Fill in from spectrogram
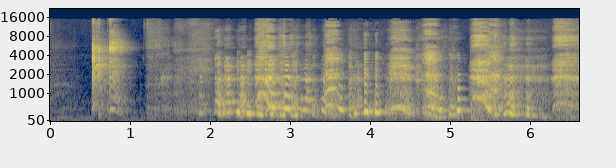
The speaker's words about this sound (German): Und wenn jemand etwas Unerlaubtes sagt, also ein Tabu bricht, dann kommt das sogenannte Quietschi zum Einsatz.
